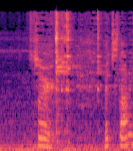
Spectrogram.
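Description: A metal wire whisk clinking and scraping against a saucepan as hot cacao milk is whisked, in short clinks from about half a second in.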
